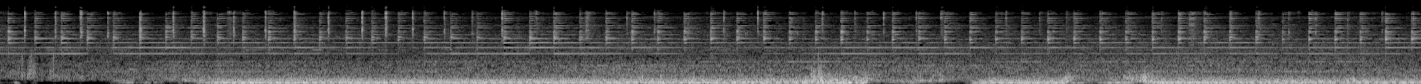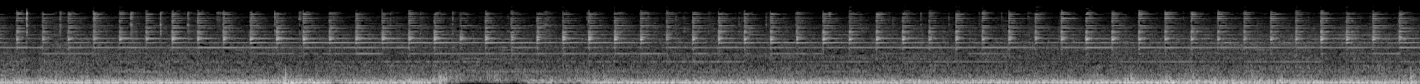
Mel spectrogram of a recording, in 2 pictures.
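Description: Passenger cars of an excursion train rolling through a grade crossing with a steady low rumble that dips briefly a few times, while the crossing bell rings on without a break.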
